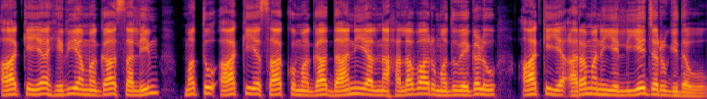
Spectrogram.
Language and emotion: Kannada, neutral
